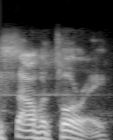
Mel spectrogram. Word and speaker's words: Salvatore: for them his name is like how you pronounce it is r.a salvatore yeah salvatore right so those books got picked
